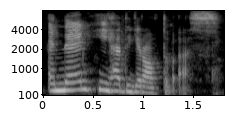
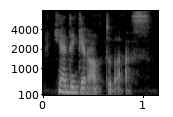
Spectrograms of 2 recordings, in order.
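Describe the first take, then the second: First: Emphatic telling. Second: Softer, muted afterthought; quiet repeat. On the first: Teller revealing the crush left the bus, emphatically. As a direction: land the letdown with force. Same line, then dropped to quiet. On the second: Teller repeating the letdown to herself, quietly. Repeat of line as low aside. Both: Real, not acted.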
